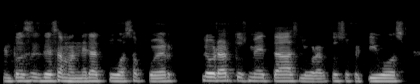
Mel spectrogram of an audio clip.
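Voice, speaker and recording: A man's voice: a little high, little pitch movement, fairly quick, dry recording. A young man from Peru with a Peruvian Spanish accent, giving an earnest motivational podcast monologue full of fillers and restarts. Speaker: podcast host. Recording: dull lo-fi recording.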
